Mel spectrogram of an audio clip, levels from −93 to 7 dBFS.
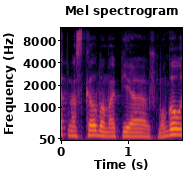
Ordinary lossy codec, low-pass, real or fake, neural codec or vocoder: Opus, 24 kbps; 10.8 kHz; real; none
